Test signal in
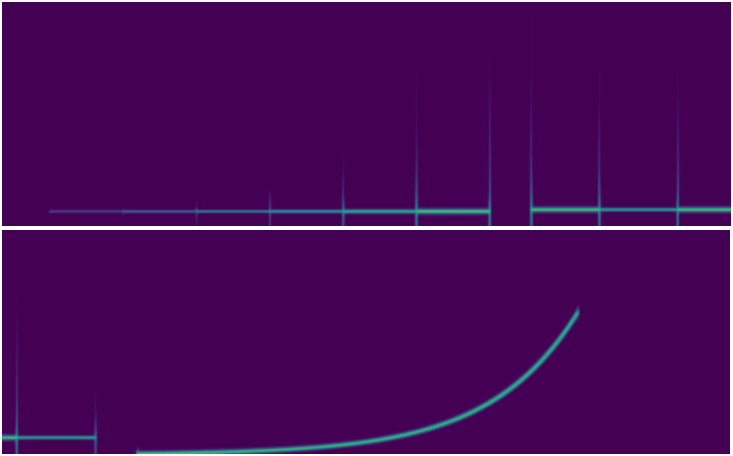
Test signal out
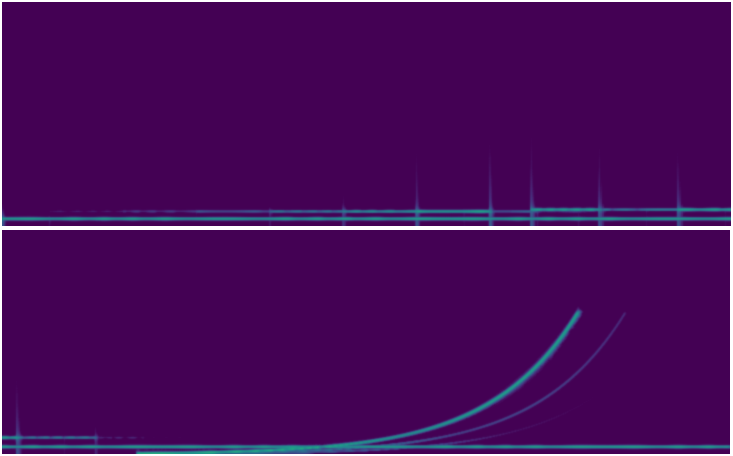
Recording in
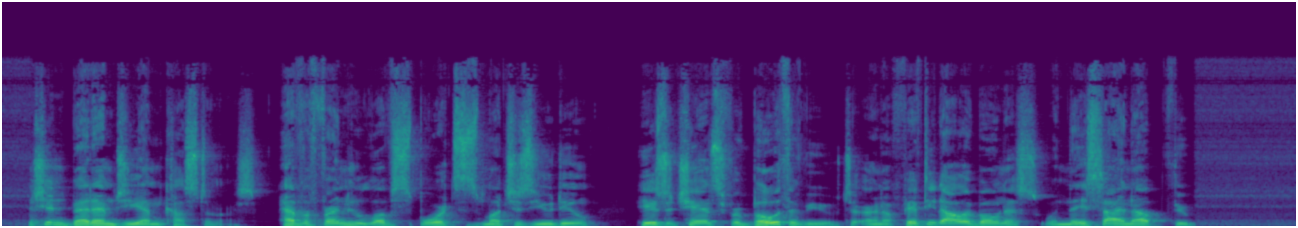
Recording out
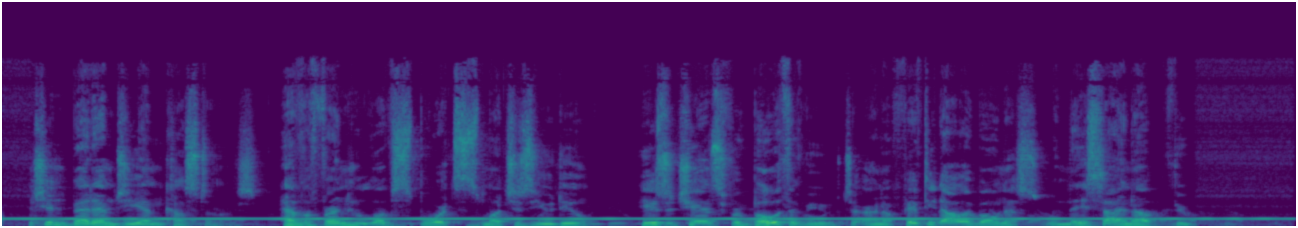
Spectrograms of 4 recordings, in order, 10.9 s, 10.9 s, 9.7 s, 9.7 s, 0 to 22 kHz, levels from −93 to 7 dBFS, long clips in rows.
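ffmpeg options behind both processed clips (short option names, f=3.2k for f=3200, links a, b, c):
-filter_complex "[0:a]aeval=exprs='val(0)+0.0398*sin(2*PI*750*n/s)':c=same,flanger=delay=9.1:depth=6.7:regen=29:speed=0.3:shape=sinusoidal,equalizer=f=2k:w=0.78:g=-10,asplit=2[a][b];[b]adelay=356,lowpass=f=1.4k:p=1,volume=-24dB,asplit=2[c][d];[d]adelay=356,lowpass=f=1.4k:p=1,volume=0.36[e];[a][c][e]amix=inputs=3:normalize=0,volume=-5dB"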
